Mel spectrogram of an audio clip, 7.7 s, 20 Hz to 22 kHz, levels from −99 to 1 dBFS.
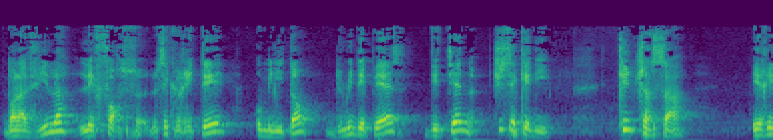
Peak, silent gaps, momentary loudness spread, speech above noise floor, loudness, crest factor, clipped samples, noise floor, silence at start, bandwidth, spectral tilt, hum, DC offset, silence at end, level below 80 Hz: -4 dBFS; none; 11 LU; 41 dB; -21 LUFS; 18 dB; under 0.1%; -61 dBFS; 0.05 s; 11.5 kHz; -3.5 dB/octave; none; under 0.1%; 0 s; -62 dBFS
